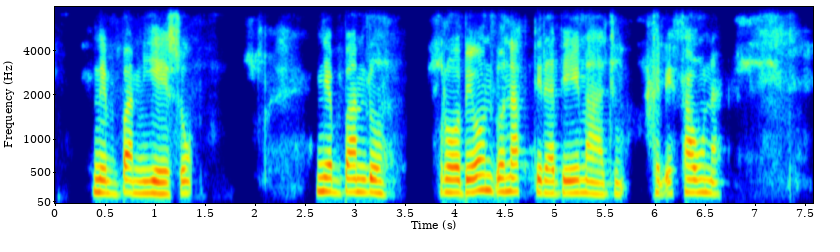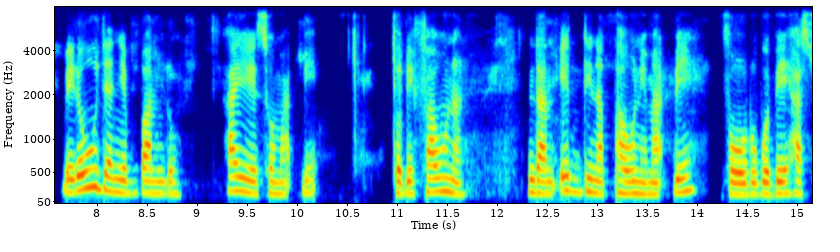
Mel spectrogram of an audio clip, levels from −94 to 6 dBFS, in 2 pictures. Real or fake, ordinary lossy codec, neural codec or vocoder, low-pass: fake; Opus, 32 kbps; codec, 16 kHz, 2 kbps, X-Codec, WavLM features, trained on Multilingual LibriSpeech; 7.2 kHz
